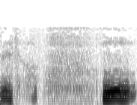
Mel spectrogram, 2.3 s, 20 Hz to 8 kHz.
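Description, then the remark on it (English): During a nine-round breathing meditation exercise, a long, airy breath of about a second sits between short voiced, hum-like vocal sounds, the breath softer and steady, the voice returning louder at the end. “So now, this go 9 round breathing.”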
